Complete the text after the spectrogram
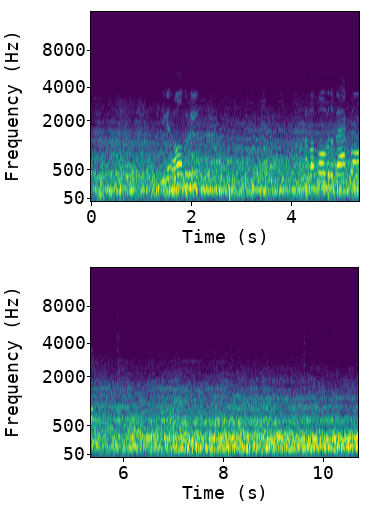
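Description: A knife slices through a fish on a cutting board.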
